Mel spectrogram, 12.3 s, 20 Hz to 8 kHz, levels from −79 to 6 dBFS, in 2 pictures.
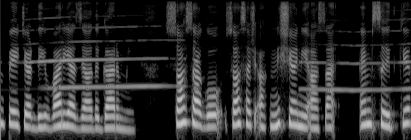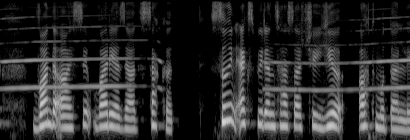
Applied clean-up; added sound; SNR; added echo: classical method spectral subtraction.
